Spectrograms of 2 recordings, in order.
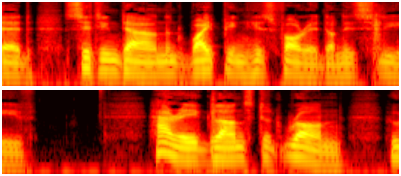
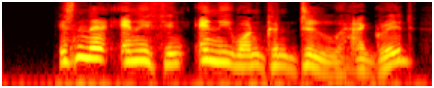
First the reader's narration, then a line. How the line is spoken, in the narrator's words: Harry asked fiercely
